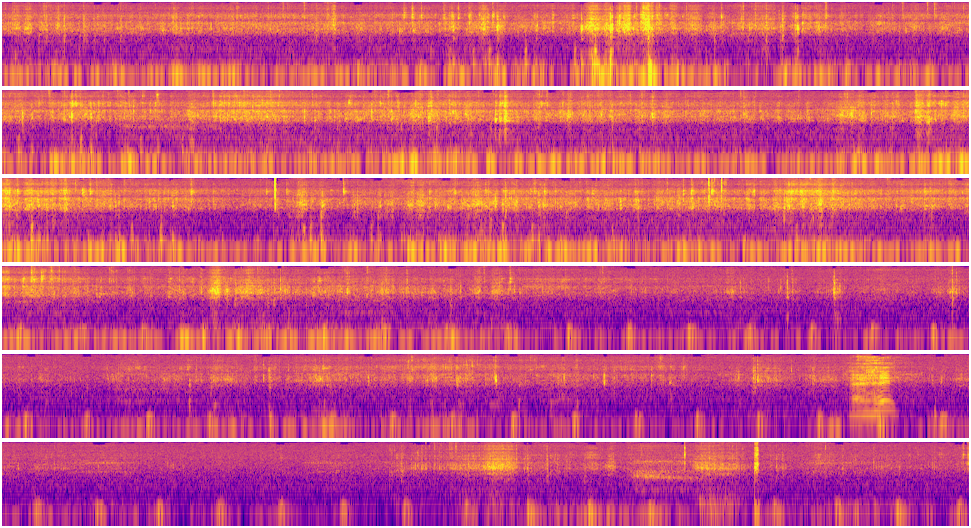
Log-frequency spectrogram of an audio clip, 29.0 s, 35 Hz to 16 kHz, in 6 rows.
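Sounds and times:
bike tyres crunching over gravel: 0.0 - 24.6
wind buffeting microphone: 1.2 - 29.0.

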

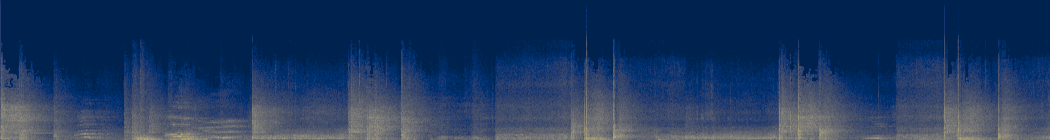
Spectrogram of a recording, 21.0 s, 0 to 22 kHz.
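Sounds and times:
skateboard clacks: 0.0 - 1.2, 11.1 - 14.3, 15.2 - 16.9, 18.1 - 21.0
skateboard wheels rolling on concrete: 5.0 - 21.0
skateboard grinding along ledge: 5.1 - 8.4, 9.5 - 16.7, 17.9 - 21.0.

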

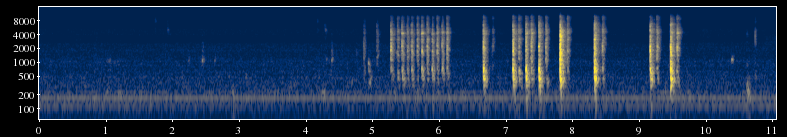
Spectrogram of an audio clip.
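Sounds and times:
keyboard keys tapping: 4.2 - 8.5, 9.2 - 9.6.

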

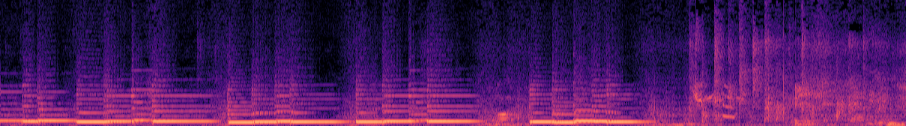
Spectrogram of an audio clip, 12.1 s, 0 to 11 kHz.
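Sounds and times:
high-pitched sliding cries: 9.2 - 10.0
sharp slaps or claps: 9.2 - 11.6.

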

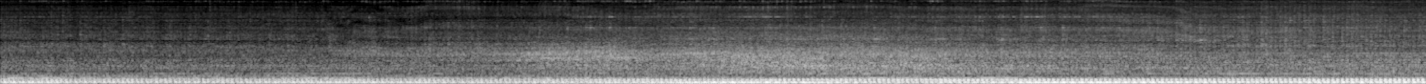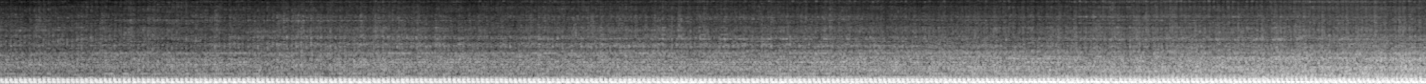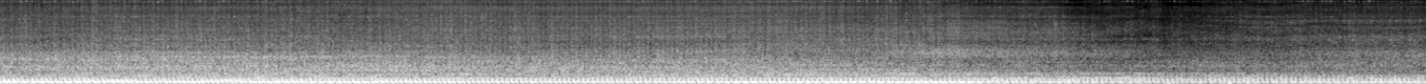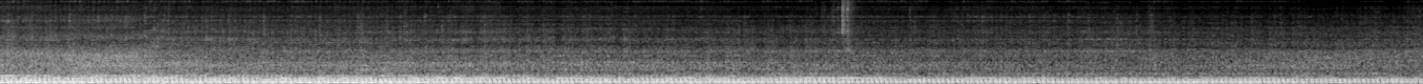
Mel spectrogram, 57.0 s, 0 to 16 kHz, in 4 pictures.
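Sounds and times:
lawn mower engine running: 0.0 - 57.0.

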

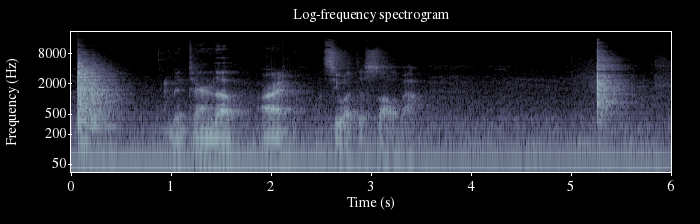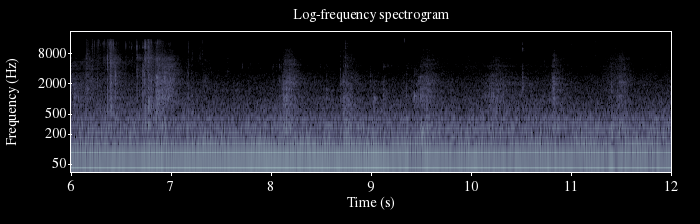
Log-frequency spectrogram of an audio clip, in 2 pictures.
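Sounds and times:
low steady hum: 0.0 - 12.0
faint crunching of chewing: 5.9 - 12.0
loud crunch of biting toast: 6.1 - 11.9.

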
